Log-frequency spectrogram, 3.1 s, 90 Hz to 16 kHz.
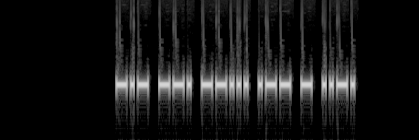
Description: Morse code, heard as a keyed tone, about 44 wpm, 700 Hz. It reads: KG7WTF
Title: USA Call Signs - 6 Characters - Repeated 2x - 45wpm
